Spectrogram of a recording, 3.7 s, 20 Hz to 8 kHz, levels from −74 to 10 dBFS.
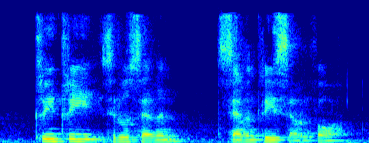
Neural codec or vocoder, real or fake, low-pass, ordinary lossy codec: codec, 16 kHz, 4 kbps, X-Codec, HuBERT features, trained on general audio; fake; 7.2 kHz; AAC, 32 kbps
